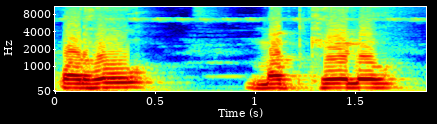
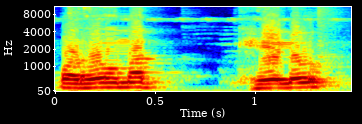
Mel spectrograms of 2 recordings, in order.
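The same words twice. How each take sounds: First: A pause comes after the first word. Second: A pause comes after the second word. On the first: Study, and do not play. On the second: Do not study, and play.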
